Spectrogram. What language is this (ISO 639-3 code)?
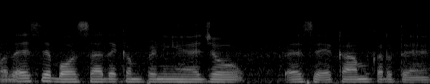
urd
